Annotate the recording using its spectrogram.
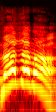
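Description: It is said firmly, as an exclamation.

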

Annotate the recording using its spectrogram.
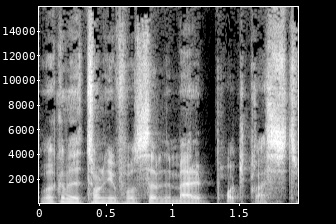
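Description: It is said in a put-on Scottish accent.

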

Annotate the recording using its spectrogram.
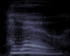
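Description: The voice sounds deep, distorted and sinister. The speaker calls it right. "She's talking in a demonic voice"

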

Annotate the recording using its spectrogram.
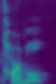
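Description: Caramel is said the American way.

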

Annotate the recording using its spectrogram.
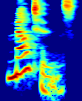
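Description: The middle t sound is clearly pronounced. This is how it is said outside Utah. "When you're not in Utah, it's pronounced mountains"

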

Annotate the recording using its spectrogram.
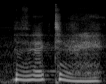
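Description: It is said in an exhausted, exasperated tone.

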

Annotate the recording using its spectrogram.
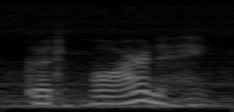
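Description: It is said in a breathy, creepy Hannibal voice.

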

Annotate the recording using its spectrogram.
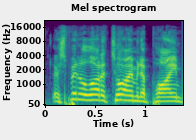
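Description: It is said in a put-on New Jersey accent.

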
